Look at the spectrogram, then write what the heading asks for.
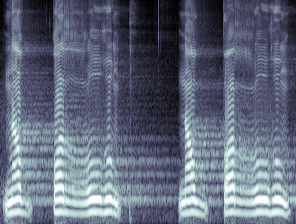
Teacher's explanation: Huruf ra ditahan dan ditekan ya, karena terdapat tanda tasdid.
